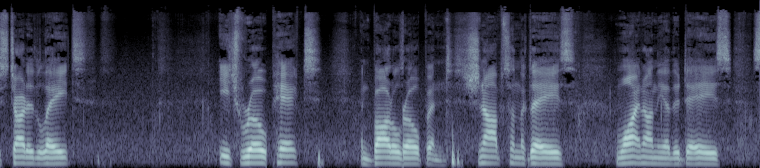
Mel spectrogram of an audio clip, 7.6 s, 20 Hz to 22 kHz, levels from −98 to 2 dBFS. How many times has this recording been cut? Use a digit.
3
